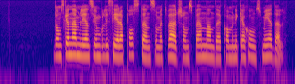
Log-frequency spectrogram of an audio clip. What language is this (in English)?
Swedish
